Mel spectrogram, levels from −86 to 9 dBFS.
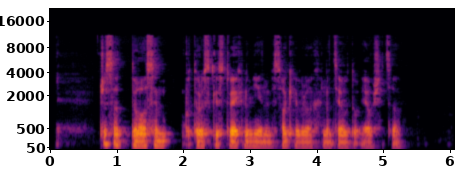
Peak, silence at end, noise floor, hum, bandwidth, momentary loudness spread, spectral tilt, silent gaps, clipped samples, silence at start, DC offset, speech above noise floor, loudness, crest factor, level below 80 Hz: -2 dBFS; 0.8 s; -76 dBFS; none; 11.5 kHz; 13 LU; -5 dB/octave; none; under 0.1%; 0.1 s; under 0.1%; 53 dB; -23 LUFS; 22 dB; -46 dBFS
